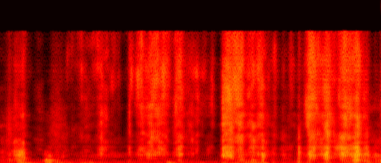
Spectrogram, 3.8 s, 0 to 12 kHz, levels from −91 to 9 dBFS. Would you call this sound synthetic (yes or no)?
yes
